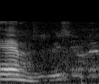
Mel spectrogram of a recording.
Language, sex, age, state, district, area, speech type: Bodo, female, 30-45, Assam, Chirang, rural, read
